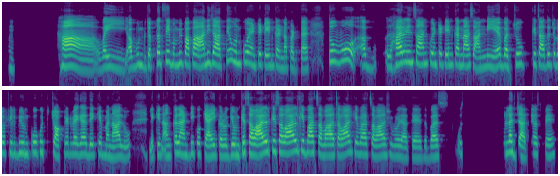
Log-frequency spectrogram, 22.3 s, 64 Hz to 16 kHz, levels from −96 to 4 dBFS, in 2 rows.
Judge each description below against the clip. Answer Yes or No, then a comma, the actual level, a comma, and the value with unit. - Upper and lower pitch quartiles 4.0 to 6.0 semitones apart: No, average, 3.3 semitones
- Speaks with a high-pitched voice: Yes, high, 245 Hz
